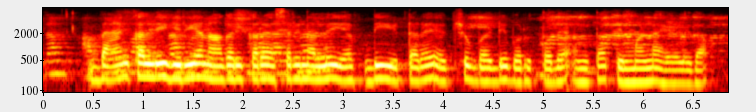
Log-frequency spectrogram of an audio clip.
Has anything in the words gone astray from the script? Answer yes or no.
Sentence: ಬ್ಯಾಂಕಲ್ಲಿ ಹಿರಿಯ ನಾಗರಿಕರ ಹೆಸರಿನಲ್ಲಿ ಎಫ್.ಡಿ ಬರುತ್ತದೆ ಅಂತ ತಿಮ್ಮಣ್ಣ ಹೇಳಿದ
yes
